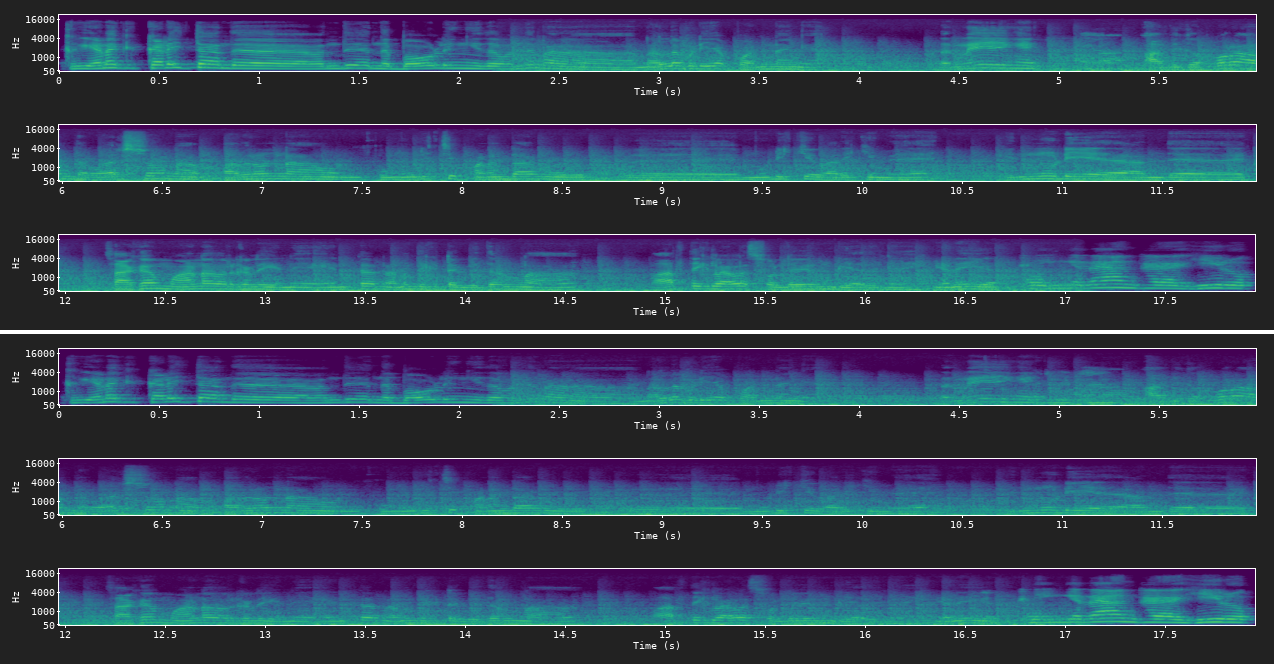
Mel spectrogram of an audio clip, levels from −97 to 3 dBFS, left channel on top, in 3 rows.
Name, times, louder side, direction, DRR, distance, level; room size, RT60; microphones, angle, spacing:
voice 1, 0.0-3.8 4.3-10.4 10.7-11.9 12.2-14.6 14.9-16.9, left 5 dB, 90° left, 0.4 m, -29 dB
sound 1, 2.2-17.1, left 1 dB, 25° left, 0.4 m, -32 dB
voice 2, 4.7-5.3 16.6-17.9, right 4 dB, 40° right, 0.7 m, -29 dB
3.2 x 2.9 x 2.4 m
head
